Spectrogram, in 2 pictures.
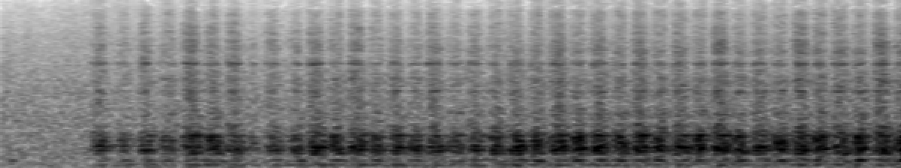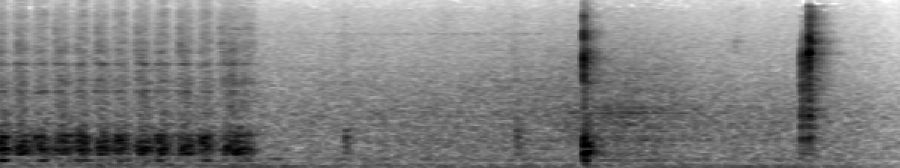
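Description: Japanese hand saw (nokogiri) crosscutting the shoulder of a wooden tenon with quick, short, even strokes, about four a second, which stop about seven and a half seconds in. Two sharp knocks follow near the end, about a second and a half apart.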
